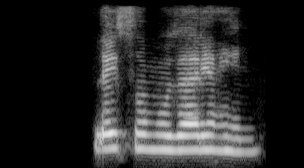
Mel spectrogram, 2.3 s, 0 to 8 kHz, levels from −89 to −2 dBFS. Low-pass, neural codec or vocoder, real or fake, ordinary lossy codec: 7.2 kHz; codec, 44.1 kHz, 2.6 kbps, SNAC; fake; AAC, 32 kbps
